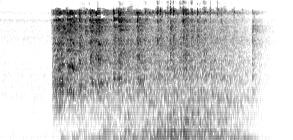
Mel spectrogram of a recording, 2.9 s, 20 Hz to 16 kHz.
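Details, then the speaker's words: 2001 Yamaha YZF R6 carbureted, first start attempt in three years, choke on: starter churns about two seconds, ragged, never catches; cause was side air box pipes hooked up where previous owner deleted vacuum lines. Crank no start. "So when I put the air box back in, I hooked up like the side, I guess, PVC pipes here, and that's what made it not start."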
